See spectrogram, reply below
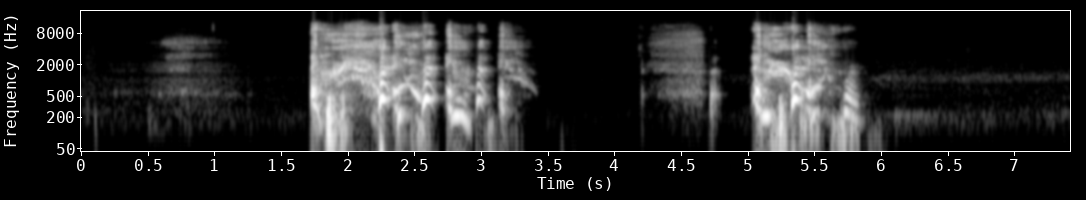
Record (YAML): cough_length: 7.4 s
cough_amplitude: 32768
cough_signal_mean_std_ratio: 0.35
survey_phase: alpha (2021-03-01 to 2021-08-12)
age: 45-64
gender: Female
wearing_mask: 'No'
symptom_cough_any: true
symptom_fatigue: true
symptom_change_to_sense_of_smell_or_taste: true
symptom_loss_of_taste: true
symptom_onset: 4 days
smoker_status: Never smoked
respiratory_condition_asthma: false
respiratory_condition_other: false
recruitment_source: Test and Trace
submission_delay: 2 days
covid_test_result: Positive
covid_test_method: RT-qPCR
covid_ct_value: 21.5
covid_ct_gene: ORF1ab gene
covid_ct_mean: 22.3
covid_viral_load: 48000 copies/ml
covid_viral_load_category: Low viral load (10K-1M copies/ml)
